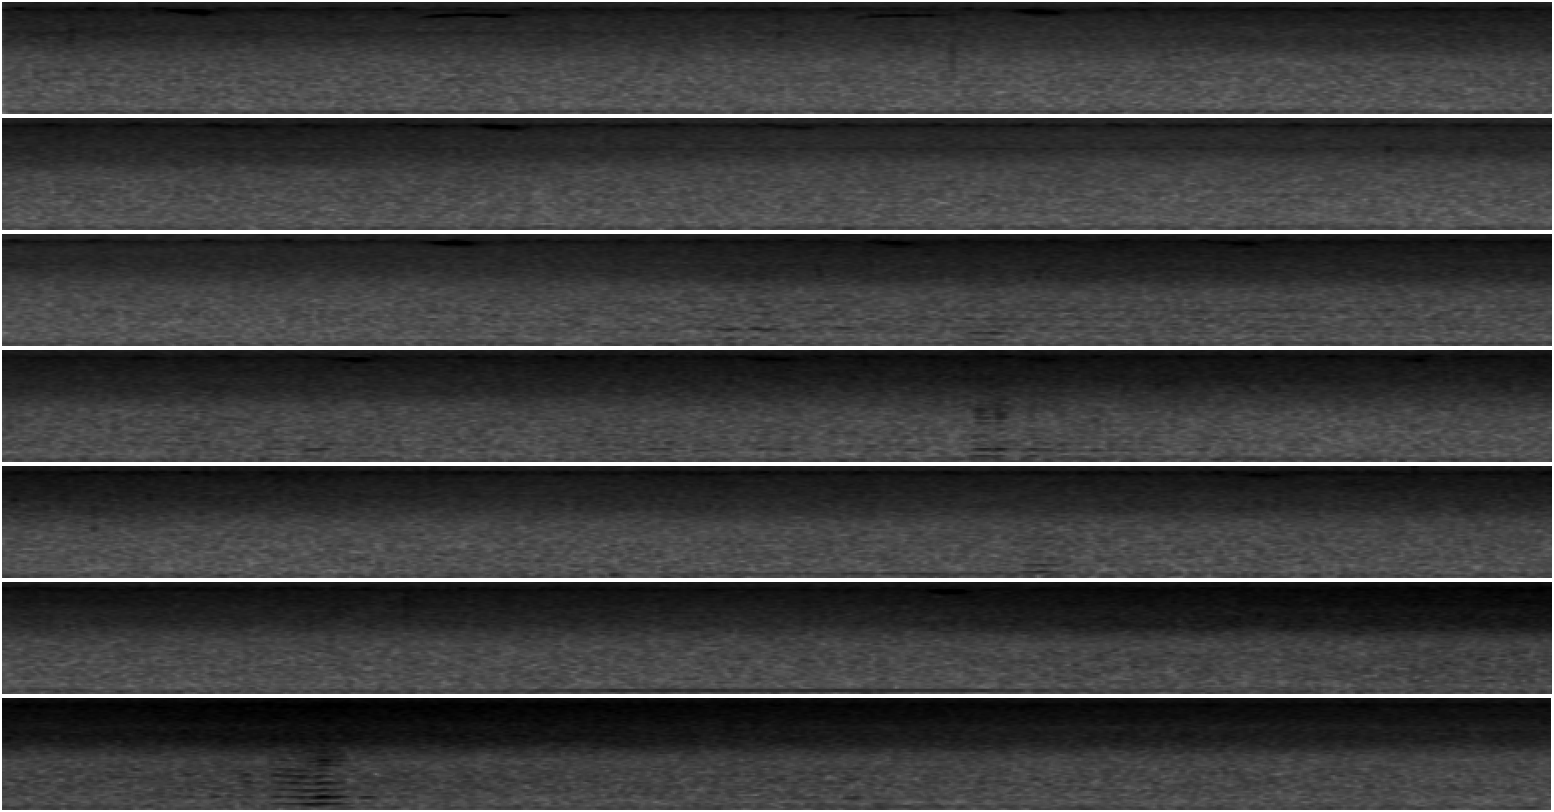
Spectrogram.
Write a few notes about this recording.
The sounds of a sunny afternoon in the Chengwatana State Forest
